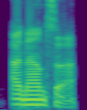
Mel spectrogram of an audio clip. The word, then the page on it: Announcer: British English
